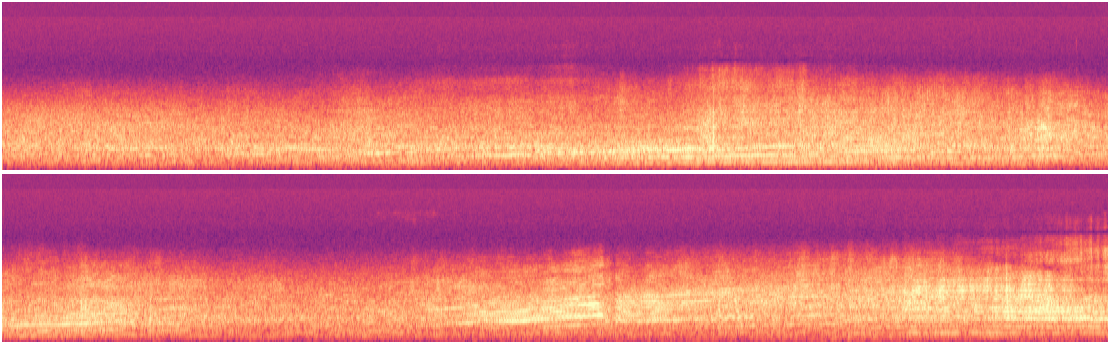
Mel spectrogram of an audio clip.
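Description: Race truck engines roar and rise and fall in pitch as the trucks speed by.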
